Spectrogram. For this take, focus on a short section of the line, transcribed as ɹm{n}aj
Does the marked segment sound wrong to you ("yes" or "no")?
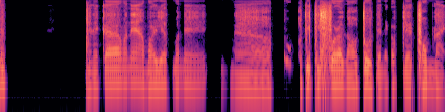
no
